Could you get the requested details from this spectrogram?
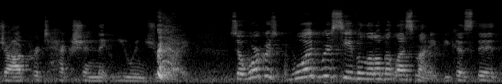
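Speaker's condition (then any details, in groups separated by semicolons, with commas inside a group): No condition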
